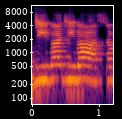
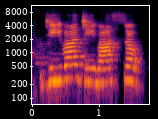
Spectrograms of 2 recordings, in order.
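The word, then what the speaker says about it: जीवाजीवास्रव: उच्चारण अशुद्ध है, जीवा जीवा आश्रव नहीं है, जीवा जीवाश्रव, जीवा जीवा जीवा आश्रव तो दो बार जीवाश्रव, आ नहीं है।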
